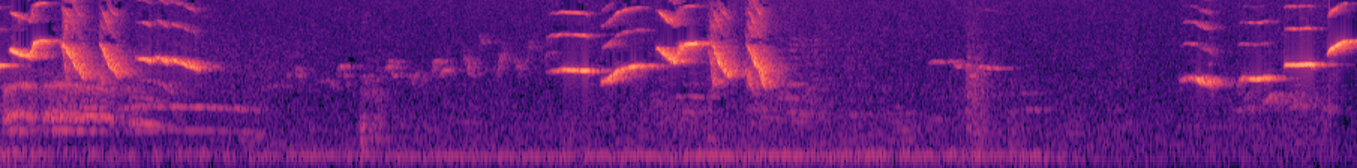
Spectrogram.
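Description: Oriental magpie-robin sings in bursts of rich, high whistles and quick chattering phrases, pausing between sequences; a faint low hum runs underneath.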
